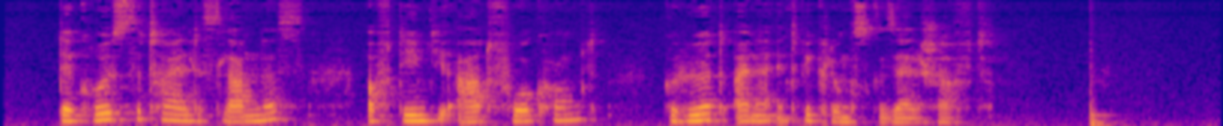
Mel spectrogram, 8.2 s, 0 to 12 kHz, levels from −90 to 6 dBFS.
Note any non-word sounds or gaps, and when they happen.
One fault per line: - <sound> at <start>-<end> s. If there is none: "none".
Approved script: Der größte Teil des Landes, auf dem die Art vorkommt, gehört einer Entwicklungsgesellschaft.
none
